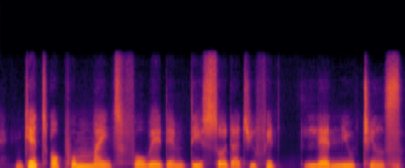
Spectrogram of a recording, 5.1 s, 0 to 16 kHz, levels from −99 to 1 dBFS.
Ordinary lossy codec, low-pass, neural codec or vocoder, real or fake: none; 10.8 kHz; codec, 24 kHz, 0.5 kbps, DualCodec; fake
